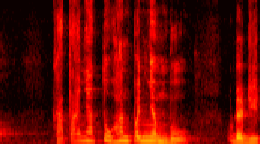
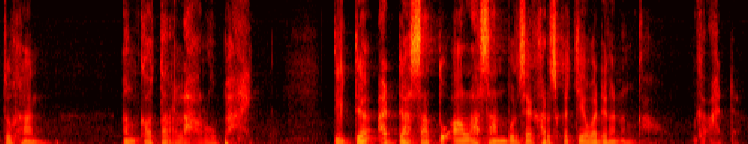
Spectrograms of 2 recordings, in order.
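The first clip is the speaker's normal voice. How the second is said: low, hushed whisper; an intimate, reverent whisper to God; whispered prayer; 9 semitones lower, 4 dB quieter than usual. Retold or imitated. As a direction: breathe the prayer almost silently. Whispered prayer in retold story.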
